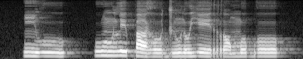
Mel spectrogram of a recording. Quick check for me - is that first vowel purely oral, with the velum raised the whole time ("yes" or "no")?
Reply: no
